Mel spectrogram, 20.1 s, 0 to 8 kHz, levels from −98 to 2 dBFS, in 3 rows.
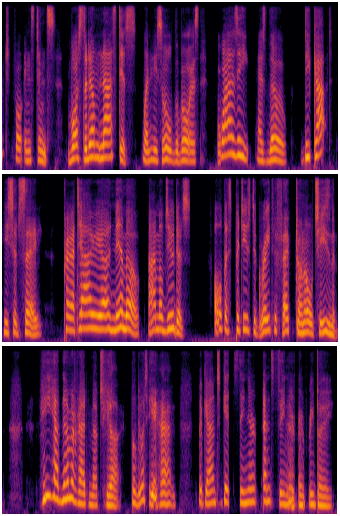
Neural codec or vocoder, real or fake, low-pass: codec, 16 kHz in and 24 kHz out, 0.4 kbps, LongCat-Audio-Codec, four codebook decoder; fake; 7.2 kHz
